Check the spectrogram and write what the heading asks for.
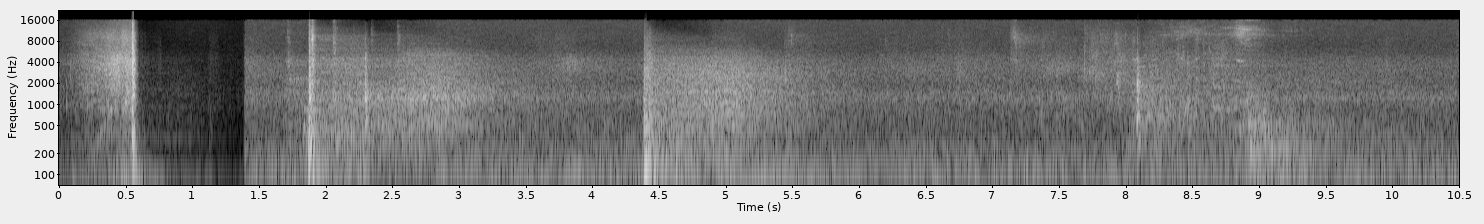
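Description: Rustling handling noise with sharp knocks: a knock about two seconds in and a louder one about four and a half seconds in, with fainter ones near the end.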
